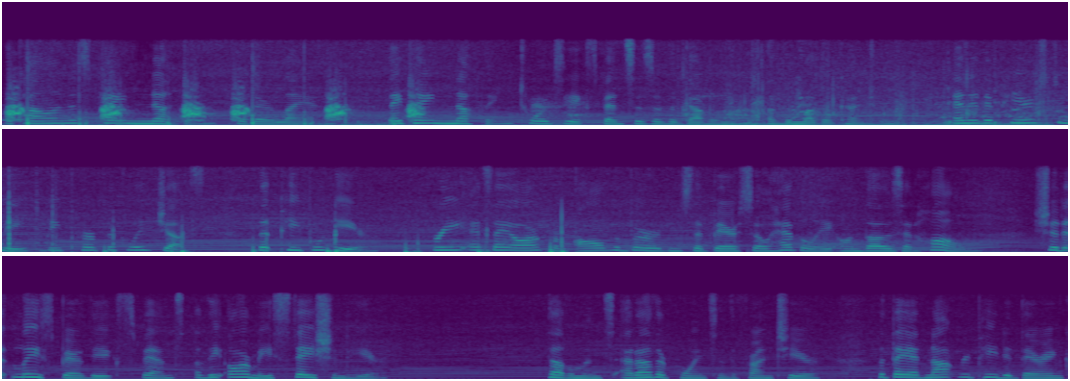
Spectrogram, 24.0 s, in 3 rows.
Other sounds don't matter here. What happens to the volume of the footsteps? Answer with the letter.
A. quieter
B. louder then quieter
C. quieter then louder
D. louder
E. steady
D.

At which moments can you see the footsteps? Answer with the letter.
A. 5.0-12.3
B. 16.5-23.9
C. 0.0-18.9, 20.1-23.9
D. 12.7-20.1
A.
